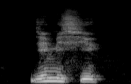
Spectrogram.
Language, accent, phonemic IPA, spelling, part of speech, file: French, Canada, /de.mi.sje/, démissiez, verb, LL-Q150 (fra)-démissiez.wav
- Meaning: second-person plural imperfect subjunctive of démettre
